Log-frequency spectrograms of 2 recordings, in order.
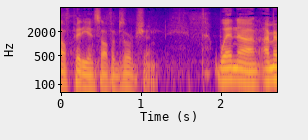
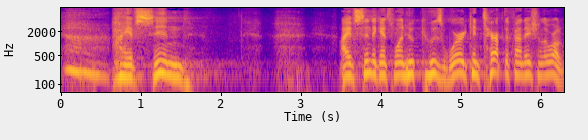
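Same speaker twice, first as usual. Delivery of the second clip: hammed-up dread of a sinner about to be punished; terrified confession; 4 semitones higher, 4 dB louder than usual. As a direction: cry out as if the ground may split.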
